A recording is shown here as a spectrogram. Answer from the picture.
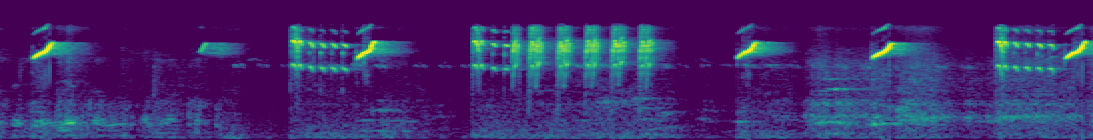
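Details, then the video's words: Common iora song full of kingfisher mimicry, recorded as tutor material for other birds. Upswept whistles alternate with long rapid stuttering trills, one lasting over a second, and the phrases come in quick succession. "KONIN ISTIMEWA ISIAN TENGKEK UDANG"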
